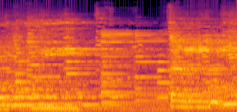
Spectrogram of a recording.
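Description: Instrumental karaoke backing music of a Vietnamese tân cổ song, played in a gap between sung lines, with a held chord in the second half.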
